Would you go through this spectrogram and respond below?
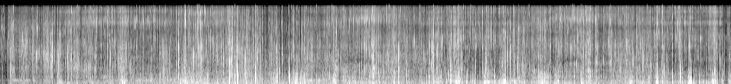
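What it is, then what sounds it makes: Crinkled aluminium foil. Long nails scratch a hollow, loose layer of crinkled aluminium foil wrapped around a microphone head, while fingertips rub and tap it lightly. The result is a dense, continuous crackle and rustle of quick, dry clicks with a muffled, low-heavy body and steady, soft level throughout.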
